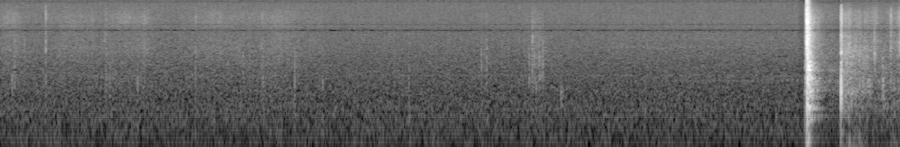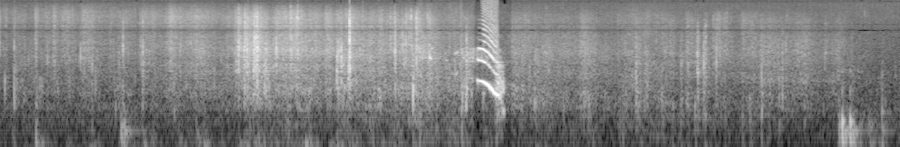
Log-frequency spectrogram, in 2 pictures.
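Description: A compound bow is shot about eight seconds in: a single sharp snap of the string and arrow. Several seconds of crashing and rustling follow as the hit elk runs off, then a short, loud call that falls in pitch.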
